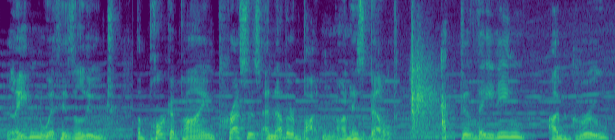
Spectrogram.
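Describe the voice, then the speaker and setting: A man's voice: medium pitch, big pitch swings, normal speed. A man giving dramatic scripted narration for a comic-book story. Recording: loud music under the voice.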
